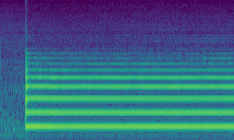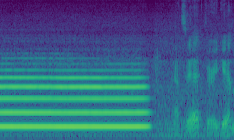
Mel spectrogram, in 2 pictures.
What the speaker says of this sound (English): This is F sharp, and the fingering for F sharp is second valve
